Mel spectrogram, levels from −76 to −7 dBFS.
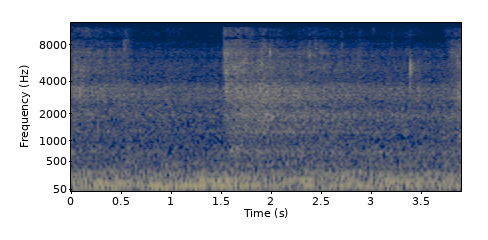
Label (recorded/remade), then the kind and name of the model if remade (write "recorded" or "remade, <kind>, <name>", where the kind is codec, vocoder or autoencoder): recorded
